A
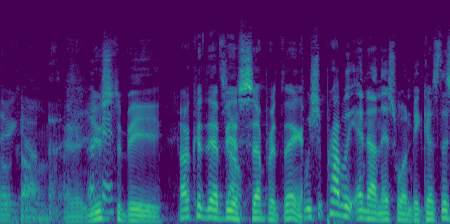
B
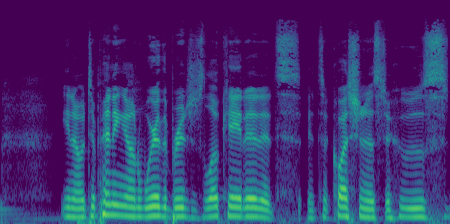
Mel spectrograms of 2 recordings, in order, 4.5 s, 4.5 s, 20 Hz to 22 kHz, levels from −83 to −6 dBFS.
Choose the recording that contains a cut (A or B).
A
